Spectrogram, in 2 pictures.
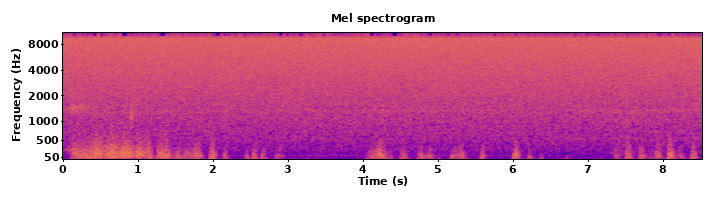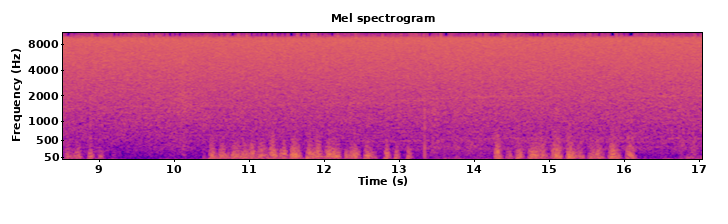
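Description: Steady hiss of wind and road noise from a Honda Gold Wing motorcycle riding a dirt road, with irregular low thumps and rumbles that come in bursts at the start and through the second half.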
